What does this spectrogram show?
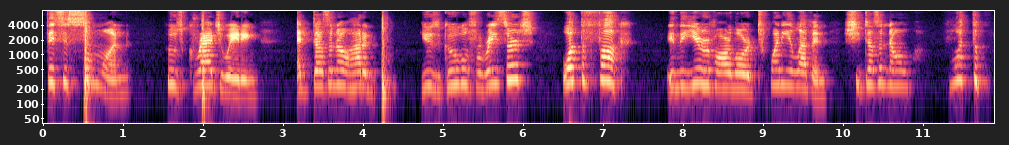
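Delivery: incredulous rant. Real, not acted. Ranting at the book's heroine.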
